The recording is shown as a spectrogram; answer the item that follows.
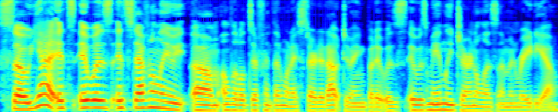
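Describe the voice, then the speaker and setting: Very fast and with a US Northeastern accent, a woman speaks at a very deep, low pitch that swings very widely. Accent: US Northeast. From US Northeast, Connecticut. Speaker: podcast producer. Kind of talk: interview conversation.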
